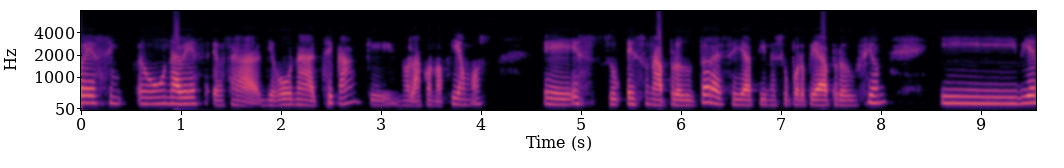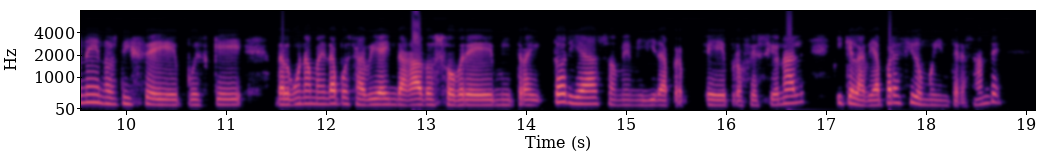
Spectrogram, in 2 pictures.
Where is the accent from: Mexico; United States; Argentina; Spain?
Spain; Elche, Valencian Community; te lo tengo en Elche, en el campo de Elche, es una ciudad preciosa, bueno, yo le vendí mi tierra como se la vendo a todo el mundo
